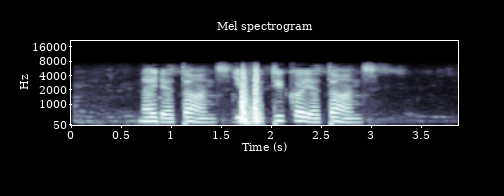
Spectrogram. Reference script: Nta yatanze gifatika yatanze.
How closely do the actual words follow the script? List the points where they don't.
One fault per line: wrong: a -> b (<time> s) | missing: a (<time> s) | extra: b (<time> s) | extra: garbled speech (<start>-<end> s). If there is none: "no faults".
no faults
